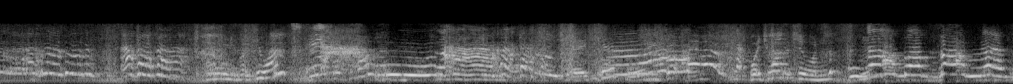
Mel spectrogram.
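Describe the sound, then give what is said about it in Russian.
A child screams and wails in a tantrum, with loud, high-pitched, wavering cries and sobbing shrieks that rise and fall continuously for the whole stretch, barely pausing for breath. “Тантрум. Называется то, что вы слышали. Неконтролируемая вспышка раздражения, истерика.”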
